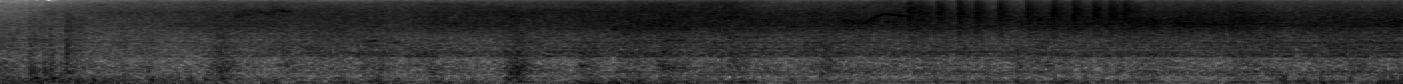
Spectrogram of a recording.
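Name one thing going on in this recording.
A small steam switcher locomotive chuffs as it approaches.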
